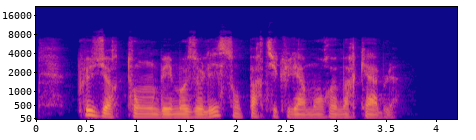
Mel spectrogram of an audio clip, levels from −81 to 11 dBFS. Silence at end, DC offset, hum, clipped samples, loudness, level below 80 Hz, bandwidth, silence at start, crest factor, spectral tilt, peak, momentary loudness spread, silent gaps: 0.6 s; under 0.1%; none; under 0.1%; -20 LUFS; -54 dBFS; 9.4 kHz; 0 s; 18 dB; -4.5 dB/octave; -2 dBFS; 10 LU; none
